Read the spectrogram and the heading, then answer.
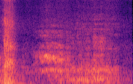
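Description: A horse whinnying: a short, loud burst at the start, then a drawn-out, breathy neigh that wavers at a low, fairly quiet level before stopping.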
